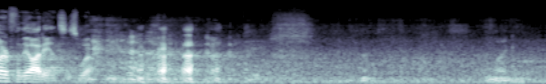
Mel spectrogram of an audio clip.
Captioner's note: laughter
